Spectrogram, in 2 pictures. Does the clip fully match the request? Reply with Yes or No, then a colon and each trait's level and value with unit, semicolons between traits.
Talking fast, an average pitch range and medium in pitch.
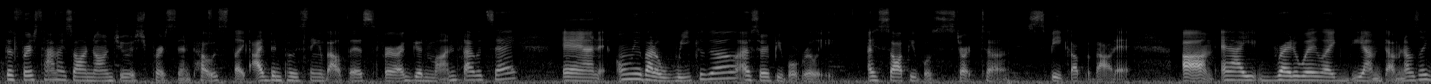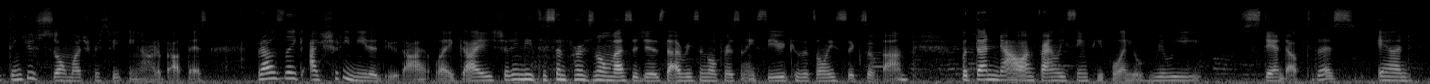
Yes: fast, 225 wpm; average, 3.7 semitones; medium, 180 Hz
